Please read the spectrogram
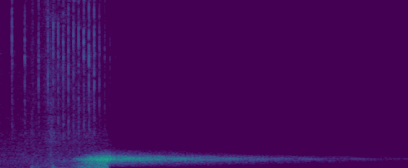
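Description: Logo-sting sound effect: a quick run of ticking clicks for about a second, then a swelling hit into a single ringing ping that fades away by about three seconds in.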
